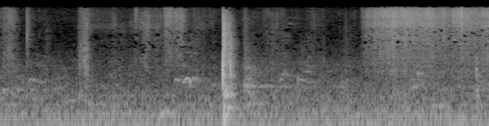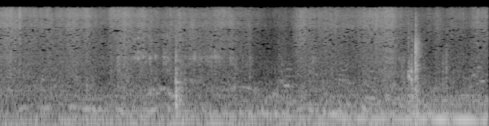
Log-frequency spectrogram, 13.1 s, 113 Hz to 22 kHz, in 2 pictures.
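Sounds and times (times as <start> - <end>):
broom sweeping: 1.0 - 2.8, 4.8 - 13.0
plastic bag rustling: 4.8 - 13.0.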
